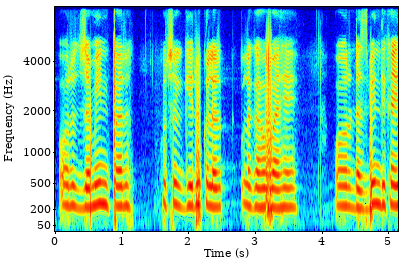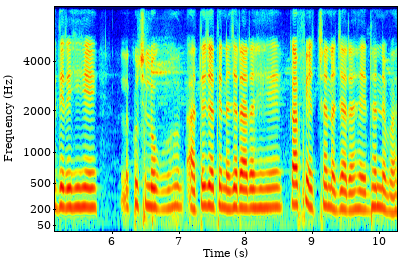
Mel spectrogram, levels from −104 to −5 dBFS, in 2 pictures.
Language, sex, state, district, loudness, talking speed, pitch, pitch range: Hindi, female, Bihar, Araria, -19 LUFS, 160 wpm, 225 Hz, 215-235 Hz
